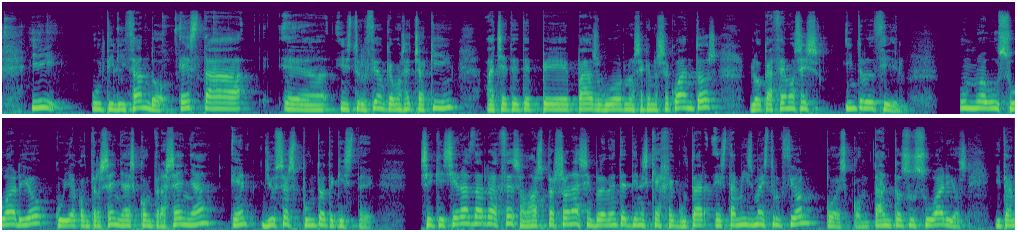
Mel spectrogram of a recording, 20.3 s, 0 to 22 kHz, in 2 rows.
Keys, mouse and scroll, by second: 0.1 Escape, 1.0-2.5 typing, 4.7-7.7 drag, 10.1-11.2 drag, 11.5-12.7 drag, 17.3-18.6 drag.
